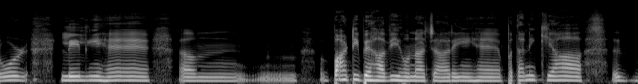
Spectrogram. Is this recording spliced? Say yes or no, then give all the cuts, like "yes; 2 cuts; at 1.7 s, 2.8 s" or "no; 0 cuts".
no; 0 cuts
